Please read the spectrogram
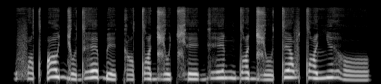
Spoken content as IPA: f ʊ˨ tˤ ʔ ɔ˥ ɟ o˩ dʱ ɛ˥ ɓ e˩ k ɪ˩ tˤ u˨ d͡ʑ o˨ t͡ɕʰ e˨ ɡʱ e˥ ɲ dˤ e˦ d͡ʑ o˩ t ɛ˥ v tˤ ɪ˦ ʎ ɪ˥ ɦ ɔ˩

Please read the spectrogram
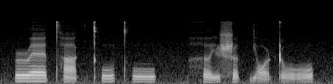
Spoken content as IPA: ɹ ɛ˧ t̪ʰ a˨˩ k̚ t̪ʰ u˧˥ t̪ʰ u˧ | h ə˨˩˦ j ʂ ə˨˩ k̚ j ɔ˨˩˨ ʈ o˨˩˦

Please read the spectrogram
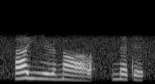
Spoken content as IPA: a j iː ɭ ə n̪ ɑ̃ː lˠ | n̪ ɛ t e

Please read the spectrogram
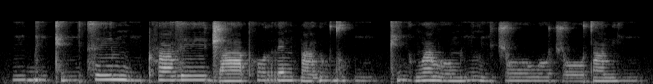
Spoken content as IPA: i˨ b i˨ kʼ iː˨ t͡s eː˦ m ŋ i˨ pʰ ã˦ z eː˦ d͡ʒ aː˨ pʰ o˦ r ɛ˦ ŋ k͡p ã˨ ɗ u˦ d u˦ p i˦ | kʼ i˦˨ ɡʷ ã˦ v o˨ m i˦ l i˨ t͡ʃ oː˦ β o˦ t͡ʃ oː˨ t ã˦ n j i˦

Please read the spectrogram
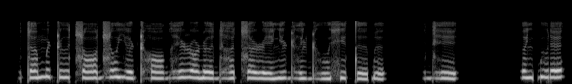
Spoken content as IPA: t ɐ m e ʈ ɯ t͡s ɔ d͡z o j ɘ ʈʰ ɔ ɡʱ e ɭ ɔ ɳ ə dʱ ɐ t͡s ɐ ɭ e lʲ e ɖʱ ɘ lʲ ɖʱ u xʲ ɐ t̪ ɘ ɓ ɘ | dʱ e | ə lʲ ɓ u ɾ ɛ

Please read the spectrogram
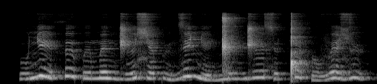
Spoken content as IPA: u˩˥ ɲ eː˥˩ θ ɘ˥˩ p ɘː˧ m ɛ˧ n d͡ʒ ɘː˩˥ ɕ ɛ˩˥ p ʉ˩ n z e˥ ɲ eː˩ ŋ͡ǁ ʉ˧ n d͡ʒ ɘː˥ s ʏ˩˥ ǃ ɘ˥˩ θ o˩ v ɛ˥˩ ʑ ʉ˥˩

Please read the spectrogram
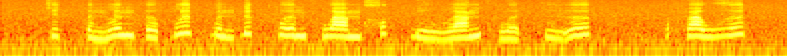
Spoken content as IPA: k e˨˩ k̚ ʔ ə˧˩ n l ə˧ n ʔ əː˨˩ p̚ l ə˦˥ t̚ ɓ ə̰˧˨ n ɗ ə˦˥ t̚ f əː˧ n h w aː˧ m x ɔ˦˥ k̚ ɓ e̤˨˩ w l a˨˦ ŋ h w ə˨˩ t̚ k ɨ̰˧˥ ə̯ | f a˧ w ɣ ə˦˥ t̚

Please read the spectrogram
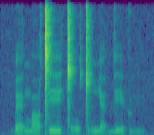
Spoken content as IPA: ɡ͡b æ˨˩˦ ŋ͡m ɑ˨˩˦ ǀʰ eː˥ ǀ o˩˧˩ ǀ u˩˥ ɲ æ˩˥ ɡ͡b eː˥˨ ʈ y˨˩˦

